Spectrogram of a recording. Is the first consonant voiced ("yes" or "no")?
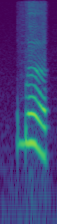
yes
